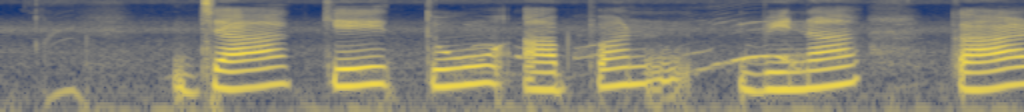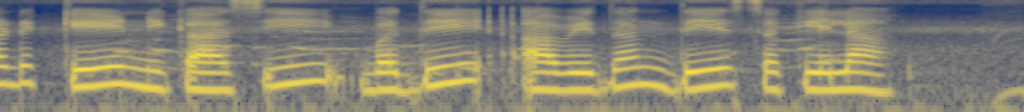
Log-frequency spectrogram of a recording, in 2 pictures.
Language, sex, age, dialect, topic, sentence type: Bhojpuri, female, 18-24, Western, banking, statement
